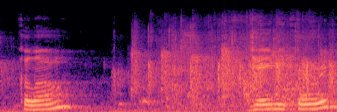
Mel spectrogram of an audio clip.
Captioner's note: applause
